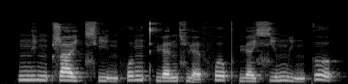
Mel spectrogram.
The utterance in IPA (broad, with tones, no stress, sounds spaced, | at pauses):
n̪ i˥˧ ŋ ʈ͡ʂ a˥˩ ɪ̯ t͡ɕʰ ḭ˨˩ n f ɤ˥ ŋ t̪ʰ ɥ ɛ˧˥ n ɕ ɥ ɛ̰˨˩ f ɤ˥˩ pʰ ɥ ɛ˧˥ ɕ i˧˥ m ḭ˨˩ ŋ k ɤ˥˩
